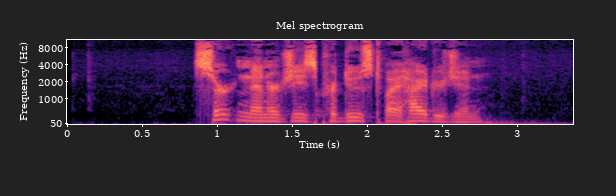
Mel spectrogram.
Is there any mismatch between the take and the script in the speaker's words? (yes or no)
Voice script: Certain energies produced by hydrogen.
no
